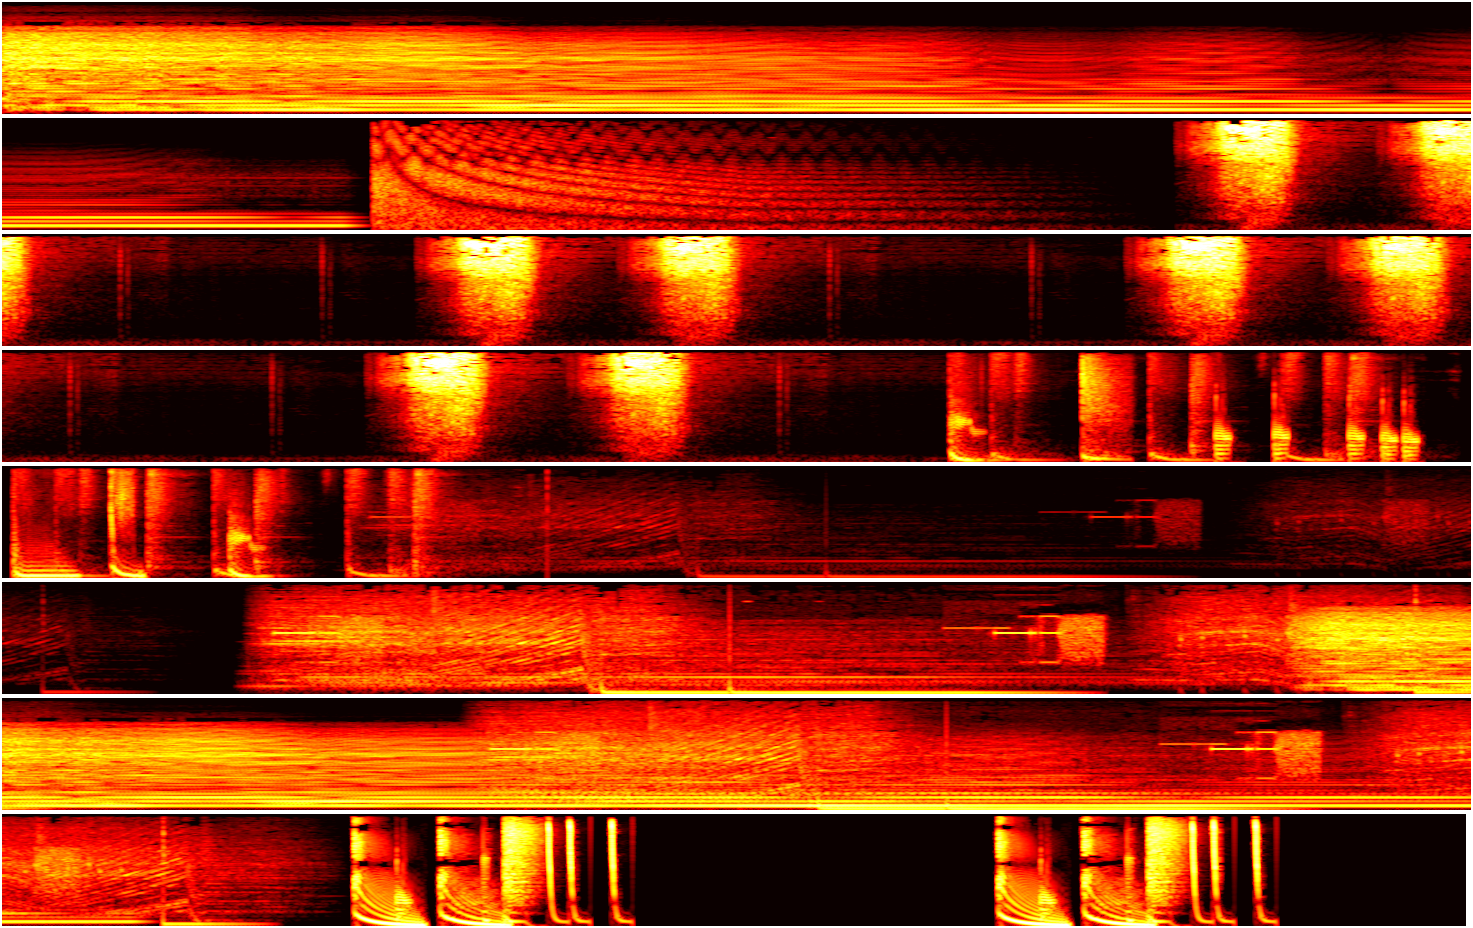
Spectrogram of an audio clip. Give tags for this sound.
game; space

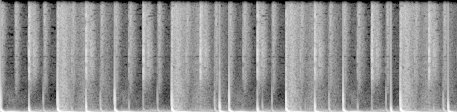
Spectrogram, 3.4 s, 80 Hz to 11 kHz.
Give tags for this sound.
drum; loop; 04

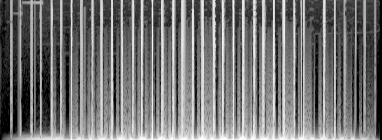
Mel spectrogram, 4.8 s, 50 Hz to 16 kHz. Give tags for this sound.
8bit; helicopter; videogame

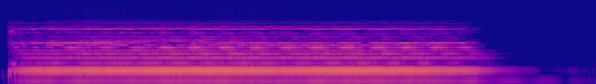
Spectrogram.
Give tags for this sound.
note; stringed-instrument; cello; violoncello; string; B; scale

